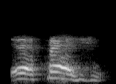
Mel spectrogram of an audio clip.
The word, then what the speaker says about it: Frege: Eu não vou saber pronunciar o nome, então me corrija o equívoco. Tá Gottlob Frege. Como fala isso? Frege.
